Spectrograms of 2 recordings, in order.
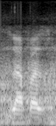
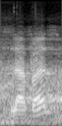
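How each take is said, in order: No difference in how they are said.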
